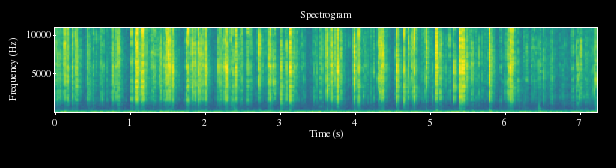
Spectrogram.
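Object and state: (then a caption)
Large ice block. Long acrylic nails and fingertips scratch and tap the frosty top of a large solid ice block, close up. Dense bright clicks and scrapes overlap continuously above a steady low hum.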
